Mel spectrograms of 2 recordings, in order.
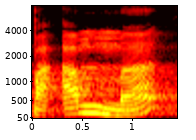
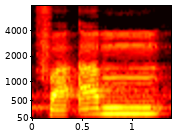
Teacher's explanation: dalam pelafalan huruf fa itu ada suara desisan, ada keluar nafas. Fa bukan pa amma tapi fa am.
